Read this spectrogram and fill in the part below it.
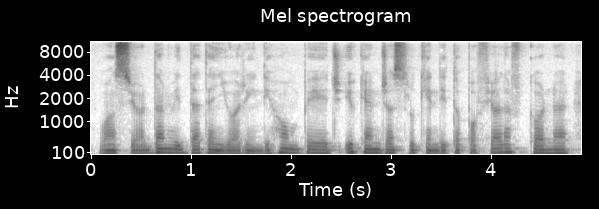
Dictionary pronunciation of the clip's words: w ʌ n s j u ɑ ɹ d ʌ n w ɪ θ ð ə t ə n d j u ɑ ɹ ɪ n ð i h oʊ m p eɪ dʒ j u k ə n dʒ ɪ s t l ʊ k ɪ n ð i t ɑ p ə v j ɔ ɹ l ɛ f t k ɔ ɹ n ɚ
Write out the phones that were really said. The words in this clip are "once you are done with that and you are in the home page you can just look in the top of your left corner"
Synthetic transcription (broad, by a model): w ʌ n s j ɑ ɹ d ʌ n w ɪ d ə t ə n j u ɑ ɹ ɪ n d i h oʊ m p eɪ dʒ j u k ə n dʒ ɪ s t l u k ɪ n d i t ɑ p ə f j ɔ l ɛ f t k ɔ ɹ n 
